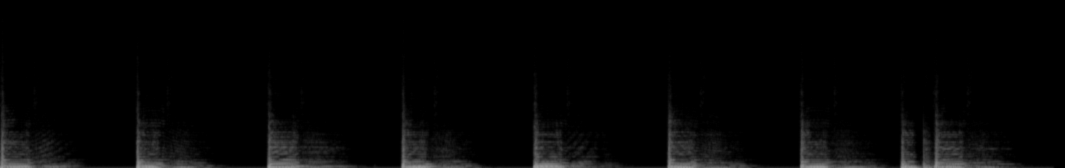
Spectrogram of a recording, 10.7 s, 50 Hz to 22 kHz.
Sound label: GTE, Hip Hop and R&B; Best Service ProSamples vol.02; AKAI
